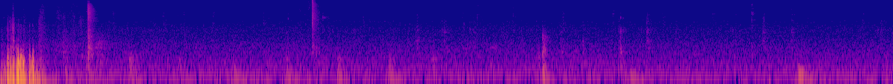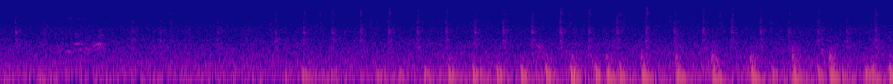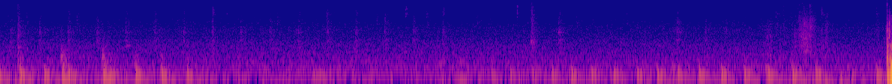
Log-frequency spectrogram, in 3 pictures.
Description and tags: Kitchen atmos with clicky sunflower
Another quiet background atmos. It's a kitchen with a plastic toy sunflower that nods its head in a clicky way.
From the makers of Release The Clowns Sketch Comedy Podcast which you can find here
kitchen, interior, ambient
